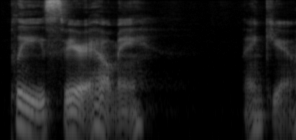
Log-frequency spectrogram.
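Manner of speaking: very low, soft private plea; hushed prayer. Real, not acted. Asking Spirit for help before an emotional story, hushed prayer. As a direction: drop right down into a quiet prayer. Quick prayer to stay composed.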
